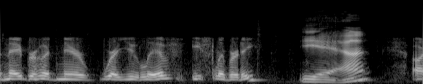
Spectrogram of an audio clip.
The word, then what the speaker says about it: East Liberty: are are inverted uh East Liberty is pronounced by those who don't know as if there were other Liberties there's no South Liberty it's just East Liberty with the accent on the East right yeah East but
